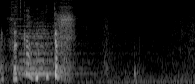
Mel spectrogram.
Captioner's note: chuckling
